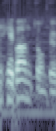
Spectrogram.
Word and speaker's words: 解放村: 方もいらっしゃるかなと思うんですけどヘバンチョンというエリアに来てますヘバンチョンセバンチョンってですね漢字で書くと解放村って書くんです、ね、解放館とかの解放に村と書いてヘバンチョンと読むんですけ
